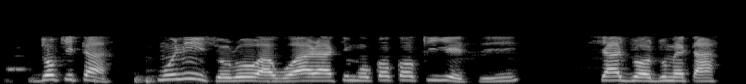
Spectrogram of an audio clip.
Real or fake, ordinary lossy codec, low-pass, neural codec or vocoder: real; none; 3.6 kHz; none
